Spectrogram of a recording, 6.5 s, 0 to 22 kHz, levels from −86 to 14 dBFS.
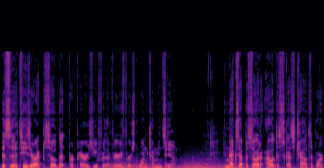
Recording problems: wind noise on the microphone; occasional gusts; 15 dB below the speech

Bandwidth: 15 kHz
